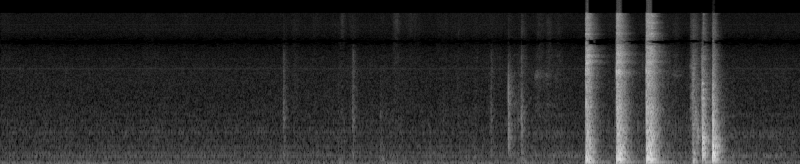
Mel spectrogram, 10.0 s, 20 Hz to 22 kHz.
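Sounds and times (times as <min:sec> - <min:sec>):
hammer striking leather punch: 0:07.3 - 0:09.1.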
